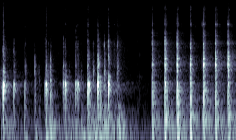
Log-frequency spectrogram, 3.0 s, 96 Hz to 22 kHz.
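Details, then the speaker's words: 2006 Toyota Auris SR180 on a jack, tapping the heavily coated sill ahead of MOT welding: even taps about six a second, each ring short and firm with no dull thud; this section of sill metal sounds solid. "sounds solid enough. Sounds like I could get to get some metal off there. So, that's pretty solid, right?"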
